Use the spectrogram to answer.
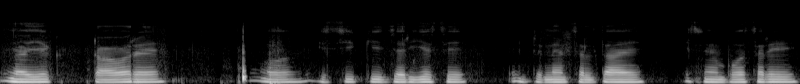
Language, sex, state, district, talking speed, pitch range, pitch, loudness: Hindi, male, Chhattisgarh, Kabirdham, 120 wpm, 115-120 Hz, 115 Hz, -21 LUFS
